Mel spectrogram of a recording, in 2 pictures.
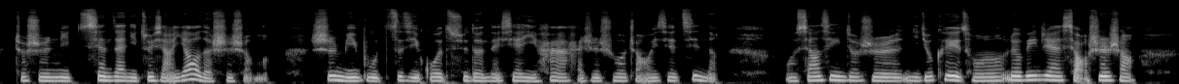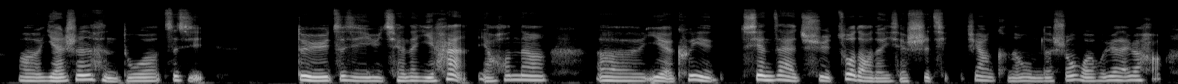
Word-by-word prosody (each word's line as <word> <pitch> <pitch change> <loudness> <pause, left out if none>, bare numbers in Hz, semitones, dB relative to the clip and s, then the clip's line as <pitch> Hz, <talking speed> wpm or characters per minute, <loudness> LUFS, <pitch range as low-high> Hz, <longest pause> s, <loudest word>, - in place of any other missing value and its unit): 就 175 - -4
是 175 -1 0
你 165 -1 0
现 190 -2 +1
在 180 -1 +1
你 165 -2 0
最 180 +3 -1
想 160 -2 0
要 220 +4 +2
的 155 -5 -1
是 155 +1 -2
什 150 - -4
么， - - -10 0.4
是 480 - +1
弥 165 -3 +4
补 160 -1 0
自 185 - -5
己 160 -4 0
过 170 +1 -2
去 180 - -4
的 170 -1 -1
那 160 +1 -2
些 170 0 -2
遗 155 -2 -1
憾？ 165 +1 -2
还 160 - -7
是 155 -1 -4
说 165 0 -4
掌 - - -6
握 - - -2
一 - - -1
些 170 +1 -4
技 205 +5 -3
能？ 180 - -2 0.7
我 160 - -5
相 185 +3 +1
信 195 -1 +1
就 180 -1 -2
是， 170 -3 -1
你 170 +1 -3
就 180 +2 0
可 205 - -1
以 195 -2 +7
从 170 +1 -2
溜 195 -1 +6
冰 205 +1 +3
这 210 - +3
件 195 -1 +4
小 190 - 0
事 190 -1 +4
上， 180 -1 -1 0.6
啊， 170 -2 -1
延 165 0 +3
伸 215 +3 +4
很 155 -10 -1
多， 160 +1 -1
自 195 - -1
己 185 - -3 0.9
对 200 -2 +8
于 170 0 +6
自 195 - 0
己 165 -3 0
以 160 - -1
前 165 +1 0
的 175 - 0
遗 160 -2 +1
憾， 230 +7 +2
然 155 -11 -3
后 210 +5 -4
呢， 205 -2 +1 0.5
呃， 170 -2 -1
也 160 -4 +1
可 210 +9 -1
以 190 -2 +3 0.2
现 205 -3 +5
在 195 -5 +1
去 170 +1 -1
做 235 +7 +2
到 170 -6 +1
的 140 0 -3
一 - - -5
些 145 -1 -6
事 160 +2 0
情， - - -8 0.2
这 210 - -6
样 180 -3 -3
可 160 -2 -12
能 155 +2 -3
我 - - -3
们 150 - -4
的 155 +1 -5
生 195 +4 -2
活 160 -3 -1
会 170 +2 -5
越 190 - +1
来 180 -1 -1
越 195 +1 0
好， 200 - -8
175 Hz, 250 characters per minute, -22 LUFS, 160-190 Hz, 0.9 s, 对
